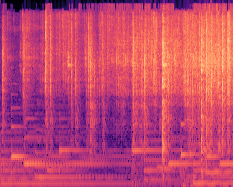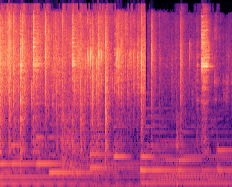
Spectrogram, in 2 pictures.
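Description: Curry leaves crackling and sizzling in hot oil in a pan, a loud continuous frying hiss with sharp pops and stirring clatter, while steady music plays underneath.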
